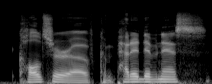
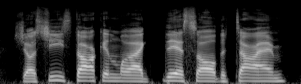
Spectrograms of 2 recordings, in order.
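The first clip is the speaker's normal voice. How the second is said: put-on thick Chicago accent. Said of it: "she had this thick Chicago accent".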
